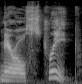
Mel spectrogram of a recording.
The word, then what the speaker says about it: Meryl Streep: Now, her name is pronounced Meryl Streep. Strip is a different word.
